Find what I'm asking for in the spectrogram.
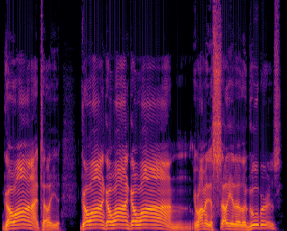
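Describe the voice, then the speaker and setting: A man's voice: on the high side, big pitch swings, measured pace, bright, forceful tone, clear, resonant tone, no room sound, pitched above the performer's own voice, full character voice. A man voicing a mean, bullying old grandfather who barks threats and orders in an acted story reading. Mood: yelling orders. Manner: domineering, barking orders.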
